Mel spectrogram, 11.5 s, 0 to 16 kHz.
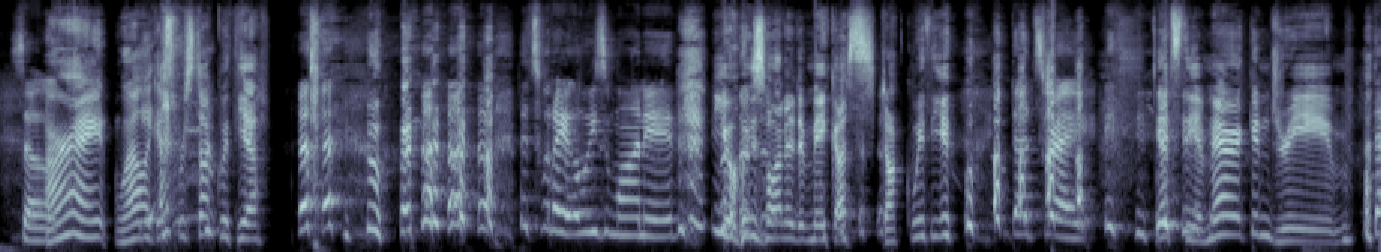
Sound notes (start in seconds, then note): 2.6 both laughing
